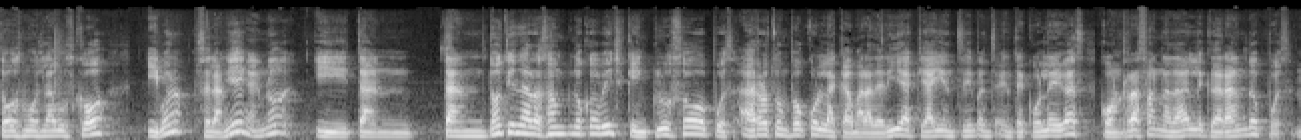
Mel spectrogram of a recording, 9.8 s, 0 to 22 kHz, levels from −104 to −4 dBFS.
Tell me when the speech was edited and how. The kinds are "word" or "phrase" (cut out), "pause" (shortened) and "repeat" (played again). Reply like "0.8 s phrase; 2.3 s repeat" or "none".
0.9 s pause; 3.2 s pause; 8.2 s pause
